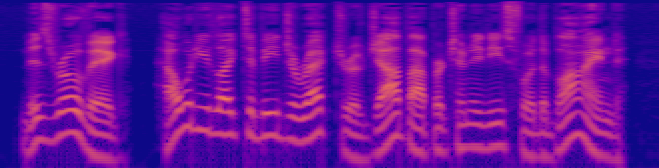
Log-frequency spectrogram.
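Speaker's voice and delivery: plain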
